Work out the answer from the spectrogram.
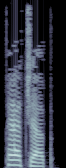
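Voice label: "patch up", British English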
